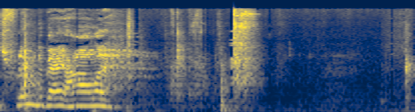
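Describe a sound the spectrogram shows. Small metal screws click softly on a hard surface.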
